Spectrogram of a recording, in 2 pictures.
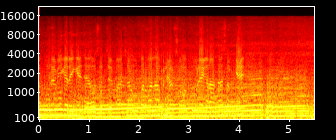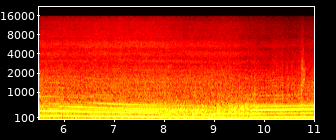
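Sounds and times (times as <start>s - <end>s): motorcycle engine cruising: 0.0s - 11.0s
wind rush: 2.3s - 11.0s.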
